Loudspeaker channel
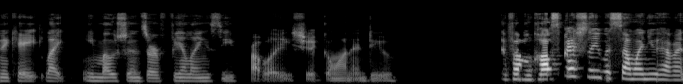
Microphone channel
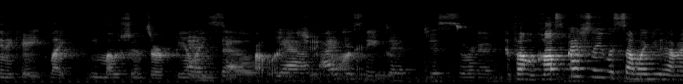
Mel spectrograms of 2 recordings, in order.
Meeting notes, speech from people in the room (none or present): present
